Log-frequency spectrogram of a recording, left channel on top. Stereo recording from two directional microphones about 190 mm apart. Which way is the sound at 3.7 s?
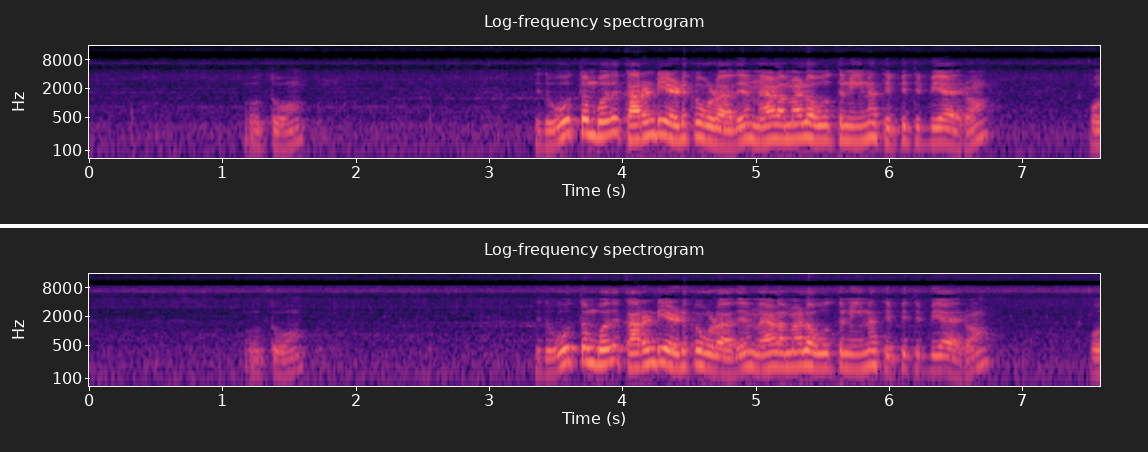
35° left (ahead or behind).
